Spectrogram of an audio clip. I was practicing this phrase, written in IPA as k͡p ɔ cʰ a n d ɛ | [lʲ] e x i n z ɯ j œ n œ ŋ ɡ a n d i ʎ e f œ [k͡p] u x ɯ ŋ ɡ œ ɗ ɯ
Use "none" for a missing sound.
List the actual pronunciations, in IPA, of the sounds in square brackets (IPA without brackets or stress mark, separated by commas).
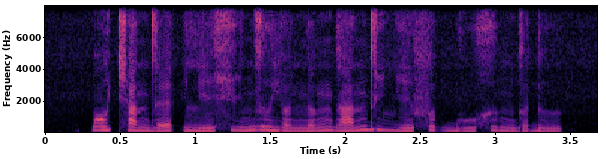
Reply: lʲ, ɡ͡b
